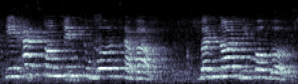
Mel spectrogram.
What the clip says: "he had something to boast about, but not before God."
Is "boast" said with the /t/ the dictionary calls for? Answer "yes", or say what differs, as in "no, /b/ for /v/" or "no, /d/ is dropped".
no, /t/ is dropped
